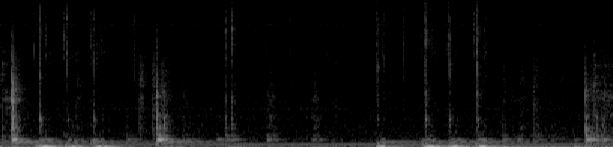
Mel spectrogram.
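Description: Scattered clicks of a computer keyboard and mouse, with a few dull low thumps about half a second in and again around five to six and a half seconds in, over a steady low hum.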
